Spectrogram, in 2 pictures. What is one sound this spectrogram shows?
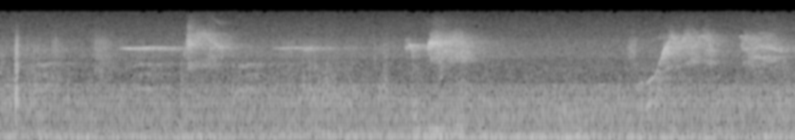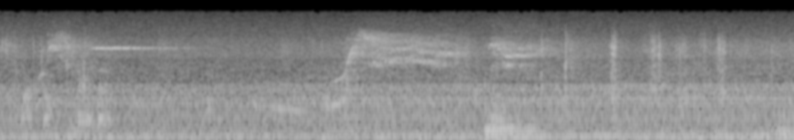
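Leaves and branches rustle as monkeys climb in a tree.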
